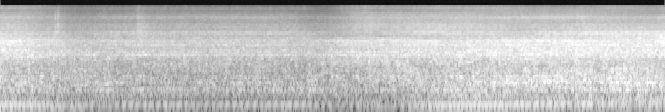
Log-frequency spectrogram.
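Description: Electric flour mill (chakki) running with a steady low droning hum, growing louder over the last few seconds.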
